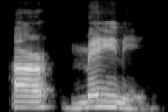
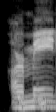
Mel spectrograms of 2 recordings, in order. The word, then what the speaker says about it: Armeni: Armeni. Armeni. He is said like an A.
